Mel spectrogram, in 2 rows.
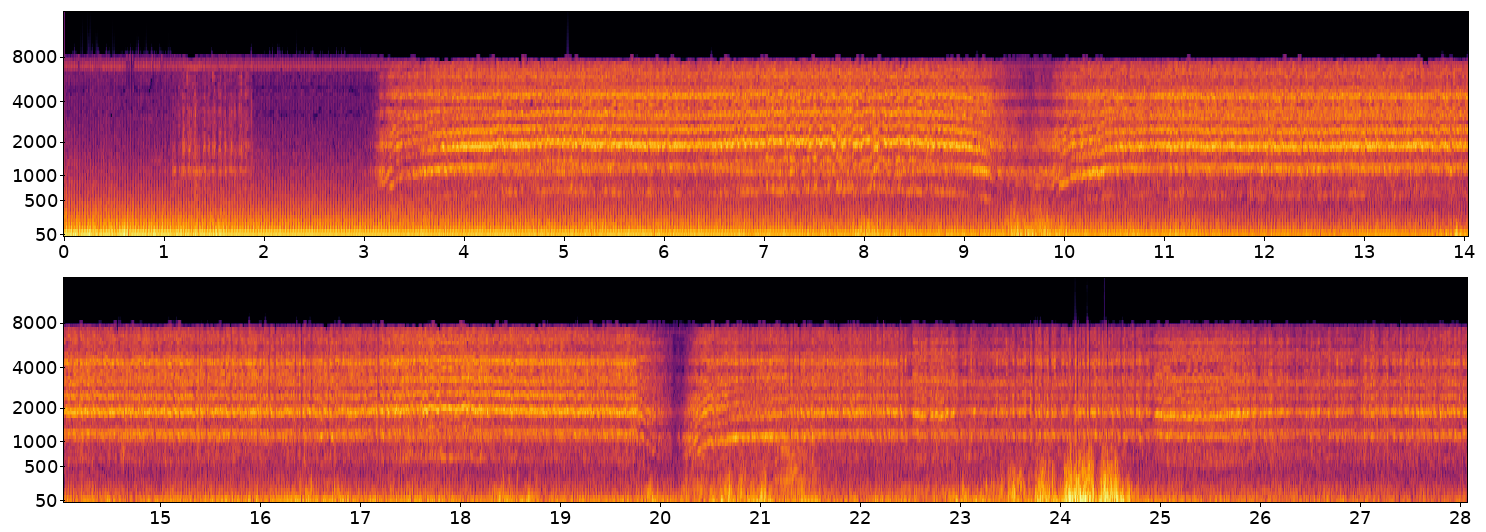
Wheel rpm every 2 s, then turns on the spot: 10, 50, 150, 160, 130, 140, 160, 160, 160, 150, 120, 160, 160, 160.
0-2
